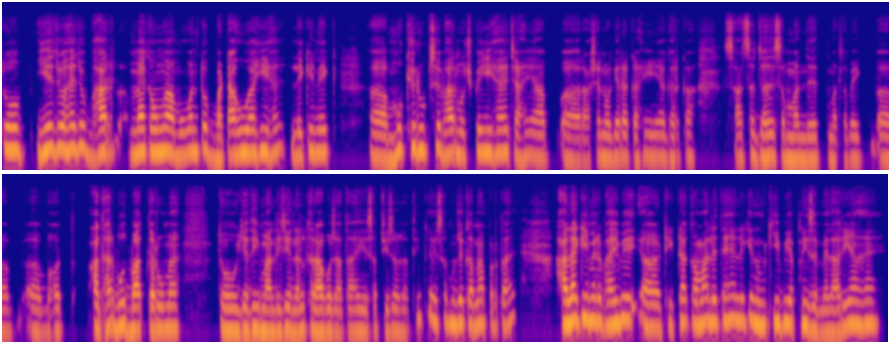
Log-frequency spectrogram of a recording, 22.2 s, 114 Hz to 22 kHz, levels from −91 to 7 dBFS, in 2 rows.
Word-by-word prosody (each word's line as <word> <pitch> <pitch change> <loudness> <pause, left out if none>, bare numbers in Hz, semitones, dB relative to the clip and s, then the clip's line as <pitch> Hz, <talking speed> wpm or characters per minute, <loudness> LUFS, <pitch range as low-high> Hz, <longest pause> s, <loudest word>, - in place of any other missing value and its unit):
तो 220 -4 +3 0.2
ये 215 +4 +5
जो 230 +1 +4
है 225 +1 +3
जो 240 +1 +1
भार 200 +3 +4 0.3
मैं 205 +2 +6
कहूँगा 210 0 +5
अमूमन 195 +2 0
तो 220 +1 0
बँटा 170 0 0
हुआ 200 +2 +3
ही 205 +1 +2
है, 205 +4 -6
लेकिन 190 +2 -3
एक 205 0 -3 0.5
अ, 175 -2 0
मुख्य 210 +7 0
रूप 215 -1 +1
से 230 - +2
भार 195 0 +2
मुझ 185 -3 -3
पे 205 - 0
ही 205 0 +2
है 200 +1 0
चाहे 185 -2 -4
आप 170 -1 -4 0.2
अ, 155 -2 -3
राशन 170 +4 -6
वगैरह 170 +1 -3
कहें 165 +3 -8
या 175 0 -6
घर 165 -1 -8
का 175 -2 -11 0.4
साज-सज्जा 170 0 -3
से 180 - -3
संबंधित 160 0 -3
मतलब 155 +1 -11
एक 160 0 -9 0.2
अ - - -4 0.5
अ, 155 - -5
बहुत 160 +2 -8 0.4
आधारभूत 190 +2 +2
बात 175 +1 +4
करूँ 175 0 +3
मैं, 180 0 0 0.5
तो 165 -3 +1
यदि 175 +1 +1
मान 160 -1 +2
लीजिए 160 +2 -1
नल 160 +2 -2
खराब 160 -2 +2
हो 165 - 0
जाता 160 0 -6
है 160 0 -5
ये 155 - -5
सब 170 +2 -6
चीज़ें 165 +1 -6
हो 160 - -6
जाती 160 +8 -11
हैं, 235 - -10
तो 260 - -6
ये 225 - 0
सब 215 +1 -5
मुझे 210 +1 +2
करना 200 0 0
पड़ता 200 -1 -6
है। 220 +5 -6 0.6
हालाँकि, 225 +4 +8
मेरे 225 0 +4
भाई 200 +1 +4
भी 235 +1 +2
अ, 185 - +1
ठीक-ठाक 210 +2 -3
कमा 205 +1 +2
लेते 220 +1 +1
हैं 235 +1 +1
लेकिन 225 0 +1
उनकी 205 +1 +2
भी 215 +1 +2
अपनी 205 0 0
ज़िम्मेदारियाँ 165 +5 -1
हैं, 205 0 -1
190 Hz, 225 wpm, -24 LUFS, 165-210 Hz, 0.6 s, हालाँकि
